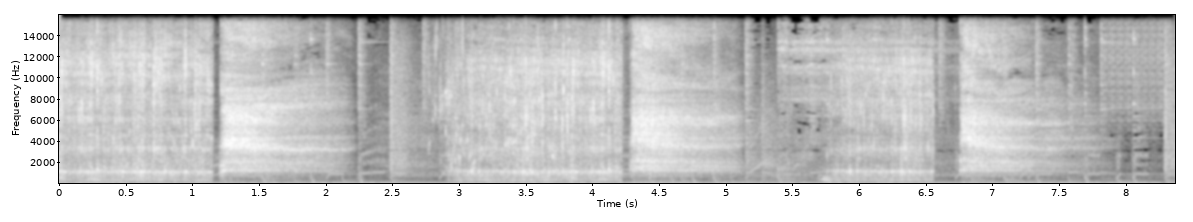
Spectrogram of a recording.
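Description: Three rounds of breathy mouth noises, blowing on and sipping hot tea, each about two seconds long, over steady background music.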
